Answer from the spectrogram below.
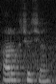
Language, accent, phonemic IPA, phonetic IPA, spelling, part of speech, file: Armenian, Eastern Armenian, /ɑroχt͡ʃʰuˈtʰjun/, [ɑroχt͡ʃʰut͡sʰjún], առողջություն, noun / interjection, Hy-առողջություն.ogg
- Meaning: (noun) health; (interjection) 1. bless you! (after sneezing) 2. get well soon! (expressing hope that the listener will soon recover from illness)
